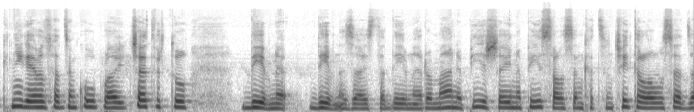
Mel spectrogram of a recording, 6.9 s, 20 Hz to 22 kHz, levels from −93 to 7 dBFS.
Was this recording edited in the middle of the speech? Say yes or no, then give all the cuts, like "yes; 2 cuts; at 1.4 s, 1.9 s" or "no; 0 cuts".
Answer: no; 0 cuts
